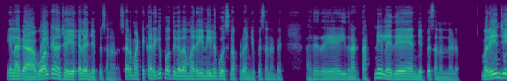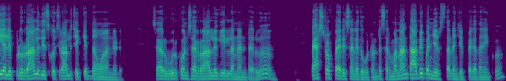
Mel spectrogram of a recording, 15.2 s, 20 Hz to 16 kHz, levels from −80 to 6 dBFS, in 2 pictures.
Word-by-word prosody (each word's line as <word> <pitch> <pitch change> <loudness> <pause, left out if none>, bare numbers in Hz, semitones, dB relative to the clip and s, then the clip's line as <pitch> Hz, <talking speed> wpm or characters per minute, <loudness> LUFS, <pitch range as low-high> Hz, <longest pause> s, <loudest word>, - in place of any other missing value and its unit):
"ఇలాగా 125 -3 +4 0.2
వోల్కానో 165 0 +4
జెయ్యాలి" 120 0 +3
అని 115 - -5
జెప్పేసన్నాడు. 100 -5 -11
సారు 145 - 0
మట్టి 170 +5 -3
కరిగిపోద్ది 160 0 -1
గదా! 130 -1 +2
మరి 125 +1 +1
నీళ్లు 135 +2 0
పోసినప్పుడు 120 -1 -3
అని 110 - -9
జెప్పేసనంటే 110 -2 -9 0.4
"అరెరే! 120 0 -6 0.2
ఇది 115 - -7
నాకు 105 -4 -5
తట్టనే 180 +11 -1
లేదే!" 125 -2 +2
అని 115 -1 -6
జెప్పేసనన్నాడు. 95 -7 -7 0.4
మరేం 180 +6 +6
జెయ్యాలిప్పుడు? 155 -4 +5
రాళ్ళు 165 +5 +4
తీసుకొచ్చి 145 -3 -3
రాళ్ళు 140 +1 -1
చెక్కిద్దామా 115 -2 -3
అన్నాడు? 90 -2 -10 0.5
సారు 130 0 +1
ఊరుకోండి 140 +1 -2
సారు 125 -1 +1
రాళ్ళు 130 +2 +2
గీల్లు 120 -2 -1
అనంటారు. 105 +9 -4 0.8
పాస్టర్ 175 - +4
అఫ్ - - -20
పారిస్ 130 -2 +2
అనేదొకటుంటది 115 0 -4
సారు - - -3
మా - - -2
నాన్న 175 - +4
టాపి 195 - +5
పని 165 -5 0
జేపిస్తాడని 120 -2 -3
చెప్పా 120 - -5
కదా! 110 - -5
నీకు. 110 +7 -11
125 Hz, 185 wpm, -23 LUFS, 115-140 Hz, 0.8 s, మరేం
